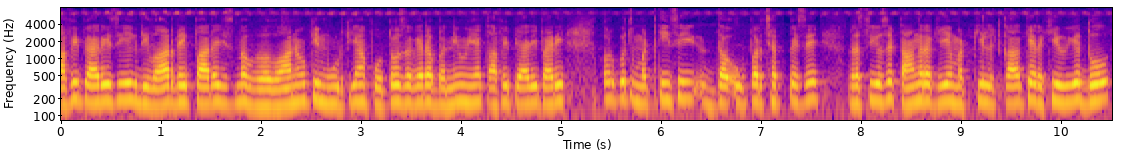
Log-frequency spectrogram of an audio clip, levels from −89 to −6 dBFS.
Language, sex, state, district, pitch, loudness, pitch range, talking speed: Hindi, male, Rajasthan, Churu, 170 Hz, -17 LUFS, 165-180 Hz, 225 wpm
